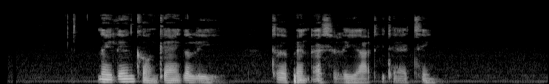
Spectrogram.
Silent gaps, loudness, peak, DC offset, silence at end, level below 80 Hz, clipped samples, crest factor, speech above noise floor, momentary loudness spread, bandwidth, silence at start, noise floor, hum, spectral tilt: none; -25 LUFS; -4 dBFS; under 0.1%; 1.1 s; -46 dBFS; under 0.1%; 22 dB; 30 dB; 18 LU; 11.5 kHz; 0.75 s; -55 dBFS; none; -5.5 dB/octave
